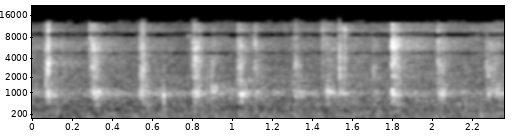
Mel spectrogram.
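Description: Hooves of a carriage horse pulling a horse-drawn carriage, clip-clopping on the street surface in an even walking rhythm of about four steps a second.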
